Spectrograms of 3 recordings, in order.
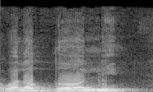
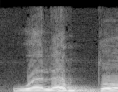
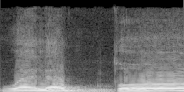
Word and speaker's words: ولا الضالين: ومع المقطع الأخير في الآية الأخيرة غير المغضوب عليهم ولا الضالين. أولا، من الأخطاء تفخيم الواو في كلمة ولا الضالين وكذا اللام، فتجد القارئ يقرأ هكذا ولا الضالين، وهذا خطأ. والصواب ولا الضالين، ولا الضالين.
